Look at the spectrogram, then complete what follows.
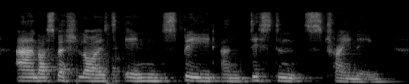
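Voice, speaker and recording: A bright, sharp tone with a British accent and ordinary pitch variation. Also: woman. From UK. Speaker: golf coach. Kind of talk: podcast interview.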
